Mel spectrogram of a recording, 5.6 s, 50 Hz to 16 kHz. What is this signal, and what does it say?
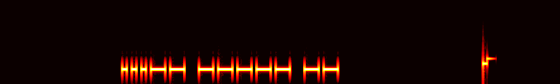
Morse code, heard as a keyed tone, about 25 wpm, 700 Hz. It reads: 30M
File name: Three Letter-Number Combinations - 25wpm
